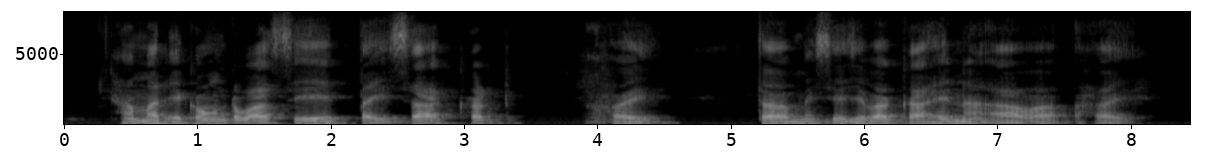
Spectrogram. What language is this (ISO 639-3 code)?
mag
